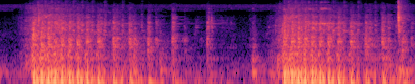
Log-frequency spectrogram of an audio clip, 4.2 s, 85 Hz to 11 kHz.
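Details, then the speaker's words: Toro Snow Commander 7HP R-Tek 24-inch single-stage two-stroke snowblower, hot day, 50:1 fuel, primed and choked, good compression: two hard pulls, even compression chuffs dying away without a single firing; no spark. "Yep, no spark. Just doesn't even have a sign of starting."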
